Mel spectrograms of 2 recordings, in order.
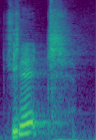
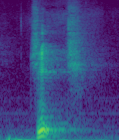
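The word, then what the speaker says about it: Jikh: So he's called Andre, and I have literally no idea how to pronounce that surname, but it's J-I-K-H. – Jitch. – Jitch.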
